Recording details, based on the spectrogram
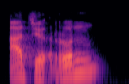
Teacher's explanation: Jim sukun bacaan qolqalah memantul ditampakkan pantulannya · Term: kolkolah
